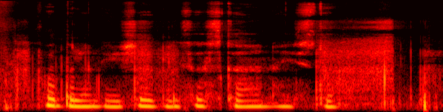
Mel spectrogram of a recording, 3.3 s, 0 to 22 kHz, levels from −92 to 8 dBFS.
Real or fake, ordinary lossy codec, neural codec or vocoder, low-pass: real; none; none; none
